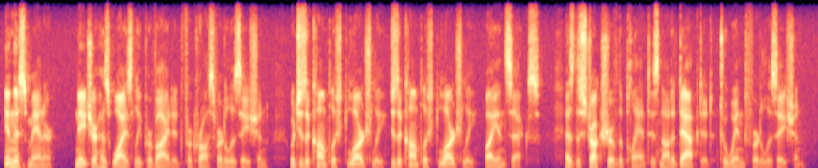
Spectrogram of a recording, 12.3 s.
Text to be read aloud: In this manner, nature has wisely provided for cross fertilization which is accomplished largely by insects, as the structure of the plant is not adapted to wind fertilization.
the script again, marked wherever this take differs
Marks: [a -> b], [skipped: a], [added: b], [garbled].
In this manner, nature has wisely provided for cross fertilization which is accomplished largely [added: is accomplished largely] by insects, as the structure of the plant is not adapted to wind fertilization.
